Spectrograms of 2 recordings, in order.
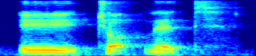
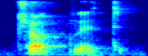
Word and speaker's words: chocolate: chocolate chocolate chocolate chocolate it's a very tricky word it it seems that it has three but Al actually it has only two syllables chalk would be the first one and cl CH Chate would be the second one CH okay um I'll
